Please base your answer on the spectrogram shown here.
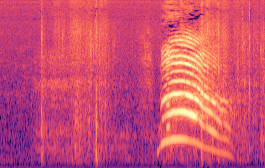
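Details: Young male Airedale Terrier Spencer treeing on a squirrel pelt in a back yard after tracking the drag: one loud drawn-out bay, rising then sliding down over about a second, rich in harmonics, after soft scuffs and taps.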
